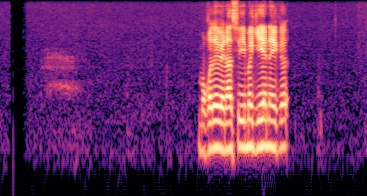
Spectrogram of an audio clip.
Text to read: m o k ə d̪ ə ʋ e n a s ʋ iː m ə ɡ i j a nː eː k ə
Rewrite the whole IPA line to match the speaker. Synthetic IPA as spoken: m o k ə d̪ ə ʋ e n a s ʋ iː m ə k i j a n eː k ə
